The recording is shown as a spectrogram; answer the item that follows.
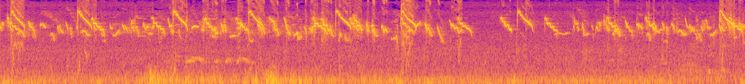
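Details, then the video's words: White-eye from Lombok delivering a long continuous song of high, rapid twittering and chattering notes with repeated sharp downslurred accents. "KUMPULAN SUARA PLECI GACOR ASLI DARI LOMBOK‼️ SUPER NGALAS TEMBAKAN MEWAH"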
